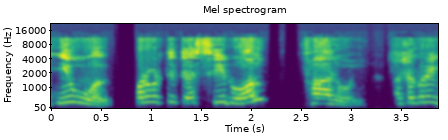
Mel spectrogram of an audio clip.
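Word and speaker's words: 유월: নাম্বারে কি ইউ ওয়াল অর্থাৎ আমরা যে ছয়টা শিখছিলাম ইউক সেখান থেকে গ টা কি এখানে আর উচ্চারিত হচ্ছে না এজন্য কি ইউল পরবর্তীতে সিরাল ফারু আশা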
